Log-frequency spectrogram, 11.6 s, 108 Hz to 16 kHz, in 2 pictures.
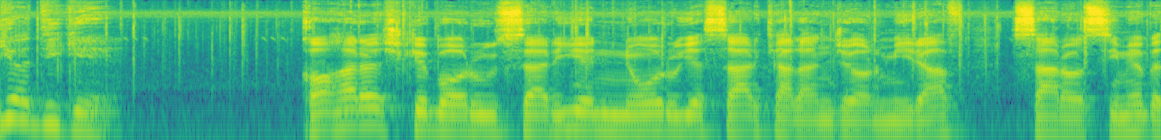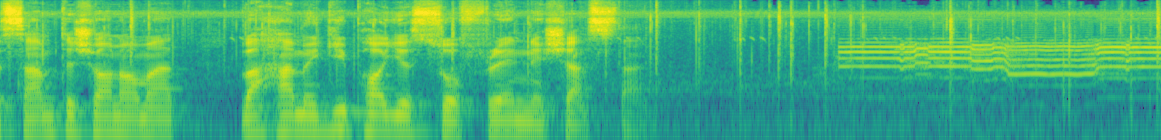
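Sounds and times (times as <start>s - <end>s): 
speech: 0.0s - 0.7s, 1.5s - 9.2s
soft clicks and rustles: 0.0s - 11.6s
telephone ringing with electronic multi-tone ring: 10.0s - 11.6s.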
